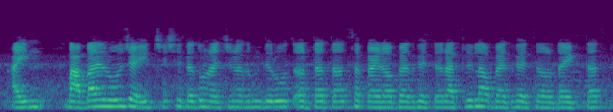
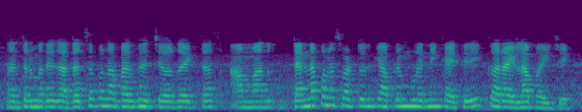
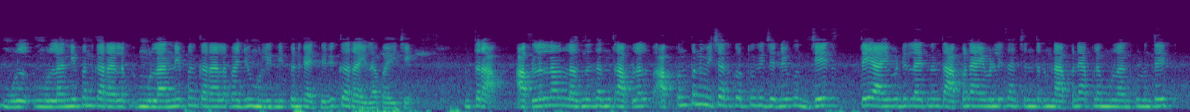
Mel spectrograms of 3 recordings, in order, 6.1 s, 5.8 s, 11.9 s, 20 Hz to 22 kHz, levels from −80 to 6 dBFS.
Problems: constant background noise, continuous background conversations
